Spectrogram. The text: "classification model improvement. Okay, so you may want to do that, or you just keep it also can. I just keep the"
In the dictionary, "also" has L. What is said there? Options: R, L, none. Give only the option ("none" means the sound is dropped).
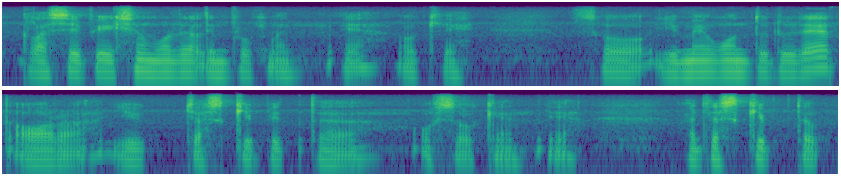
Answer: none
